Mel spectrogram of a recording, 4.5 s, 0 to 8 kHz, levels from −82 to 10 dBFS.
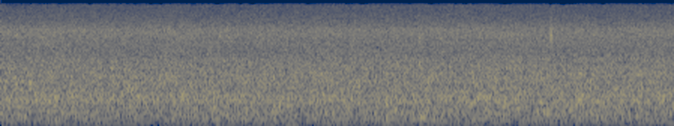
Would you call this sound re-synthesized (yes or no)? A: no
